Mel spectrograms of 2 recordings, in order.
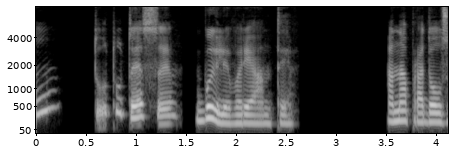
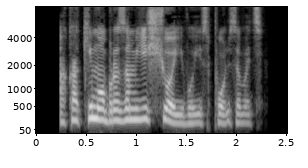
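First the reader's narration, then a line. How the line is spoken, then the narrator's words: Grumbling old woman. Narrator (Russian): проворчала старуха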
